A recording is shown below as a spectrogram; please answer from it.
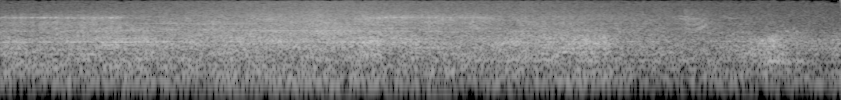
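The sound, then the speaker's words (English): An aircraft flies overhead after departing Sky Harbor airport above a busy urban core. Its broad, steady roar stays loud throughout, with faint shifting whines on top. “Aircraft flying out of Sky Harbor.”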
